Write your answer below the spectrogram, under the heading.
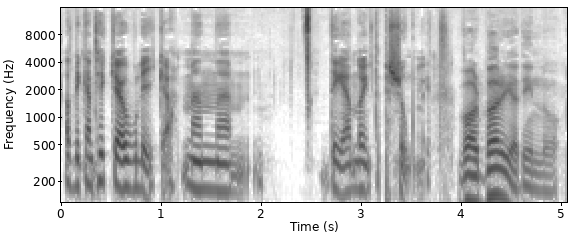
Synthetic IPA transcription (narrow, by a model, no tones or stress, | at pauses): at̪vɪkant̪ʰʏkːaæɾuːliːka̰mɛn | d̪ɛːɾɛnd̪oːɪnt̪ə̥pʰæʂṵːnlɪɡt̪vaɾbœɾjad̪ɪnːoː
